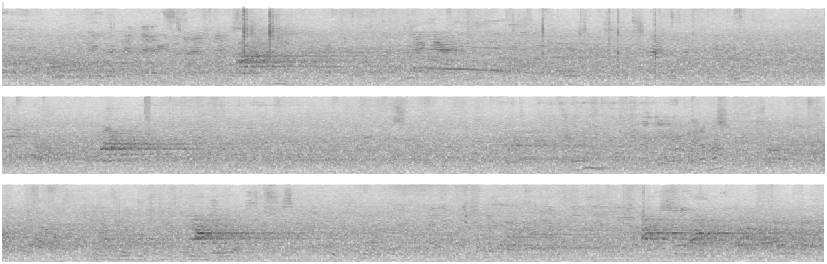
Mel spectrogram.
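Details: Corgi taking part in the Barn Hunt at the Houston World Series of Dog Shows at NRG Center; a few sharp barks and yips break out every few seconds over a steady hall murmur of crowd chatter and speech.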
